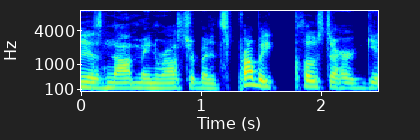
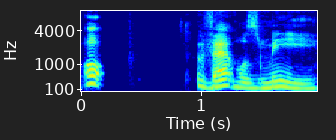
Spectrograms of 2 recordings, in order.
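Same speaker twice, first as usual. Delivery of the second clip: put-on mocking voice. Retelling a wrestling promo where Lyra clapped back: imitating Lyra clapping back. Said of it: "Lyra came out and clapped back at her and then was like".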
